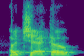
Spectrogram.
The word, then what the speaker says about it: Pacheco: Those 3 rushing touchdowns by Jalen Hurts and Pacheco, how do you say his name? The running back from Kansas City, Pacheco.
